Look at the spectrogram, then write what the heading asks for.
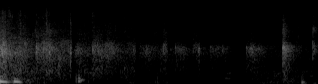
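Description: A live audience applauds in a dense, continuous wash of clapping, with a few whoops and voices rising out of it, fairly soft and steady for about three seconds, making noise to honor a man.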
